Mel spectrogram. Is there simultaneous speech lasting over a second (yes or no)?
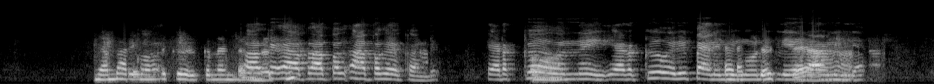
yes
